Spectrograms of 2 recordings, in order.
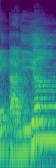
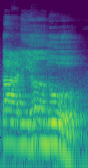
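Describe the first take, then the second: First: "italiano" with the A of "lia" held long; slow "italiano", sustained on the stressed A; drawn-out stress on A. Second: Slow mock student chant of "Italiano", punching the first I; chanted, hit the initial I of "Italiano" hard, then drag out the rest; wrongly chanted on I. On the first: Shown as a demonstration. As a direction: chant "italiano", stretching the A before a short "no". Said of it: "cantar conforme a pronúncia da palavra". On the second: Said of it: "E eu mostro o cantor assim".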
